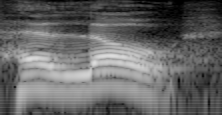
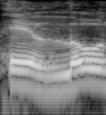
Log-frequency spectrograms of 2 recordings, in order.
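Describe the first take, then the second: First: It begins with a breathy H sound. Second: It begins without a breathy H sound. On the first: The speaker calls it right. "é hello. É o H aspirado" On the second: The speaker calls it wrong. "não é hello"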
